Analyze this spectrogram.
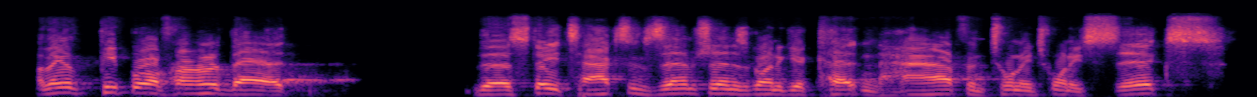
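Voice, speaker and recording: An American-accented man with a fairly high pitch and fairly even intonation. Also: moderate pace. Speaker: tax strategist, conference speaker. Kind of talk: conference talk. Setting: stage with audience. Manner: casual, joking.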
